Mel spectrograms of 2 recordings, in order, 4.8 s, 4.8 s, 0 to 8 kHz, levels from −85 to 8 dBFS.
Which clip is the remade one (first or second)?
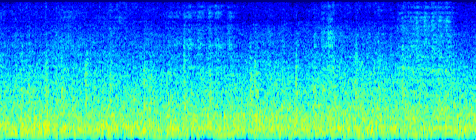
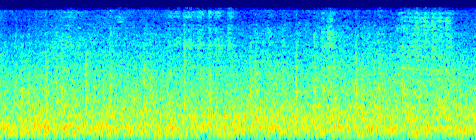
first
